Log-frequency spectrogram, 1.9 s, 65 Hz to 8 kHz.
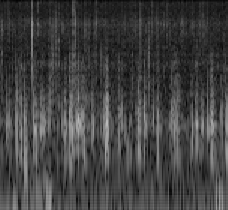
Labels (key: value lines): label: biophony, sea urchins (Echinidae)
recorder: SoundTrap 600 or HydroMoth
